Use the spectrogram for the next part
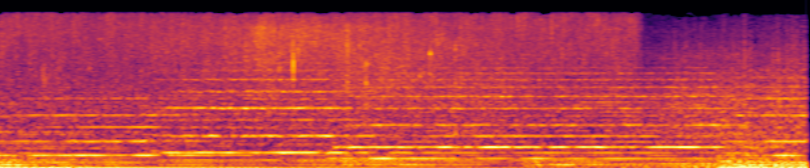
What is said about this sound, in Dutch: Maar het regent weer al.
